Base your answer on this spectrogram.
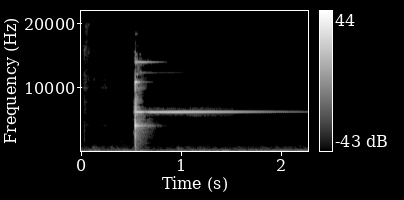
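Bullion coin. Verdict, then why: Fake. A counterfeit silver eagle bullion coin, likely brass, is pinged for comparison against a real one, giving a sharp metallic strike followed by a single thin, very high ringing tone. The tone wavers slightly and fades out over about a second and a half against a quiet low background rumble. The coin fails the ping test.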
